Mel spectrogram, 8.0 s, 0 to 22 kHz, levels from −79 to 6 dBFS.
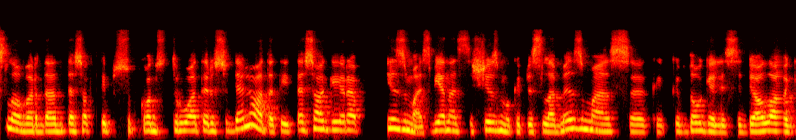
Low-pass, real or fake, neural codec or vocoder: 9.9 kHz; real; none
